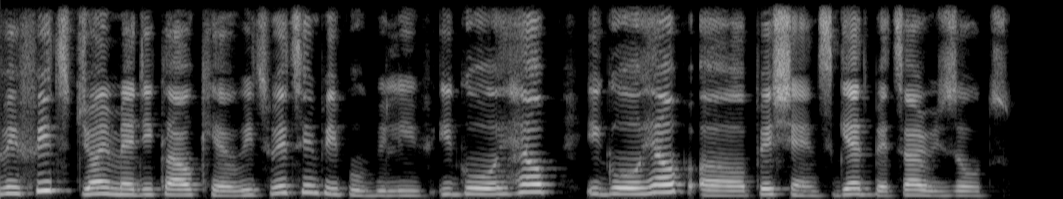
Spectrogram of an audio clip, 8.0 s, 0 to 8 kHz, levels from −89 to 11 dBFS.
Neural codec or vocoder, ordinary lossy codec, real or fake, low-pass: none; none; real; none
